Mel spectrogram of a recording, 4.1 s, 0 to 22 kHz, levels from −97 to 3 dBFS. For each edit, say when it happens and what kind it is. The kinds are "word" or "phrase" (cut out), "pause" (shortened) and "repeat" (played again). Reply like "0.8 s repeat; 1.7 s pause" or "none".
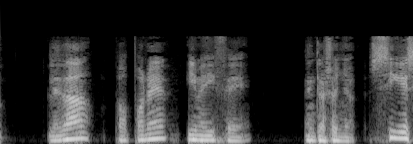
1.8 s pause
